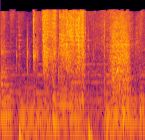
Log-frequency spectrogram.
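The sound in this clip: Paper rustling and tearing as an envelope is opened for a prize-quiz winner announcement, with a few scratchy bursts running together over about two seconds and no talk.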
